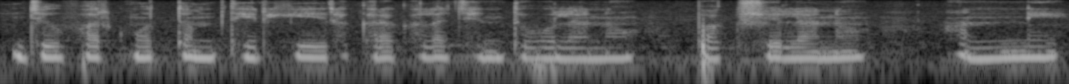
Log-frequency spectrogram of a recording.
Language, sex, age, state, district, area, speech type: Telugu, female, 18-30, Telangana, Hyderabad, urban, spontaneous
